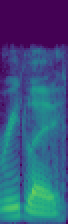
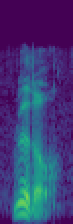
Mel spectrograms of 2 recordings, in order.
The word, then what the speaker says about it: Riddle: That's right, Riddle. Not Riedlay, not Riedla, not Riedel, not Riddle. Riddle. Just like it's spelled.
